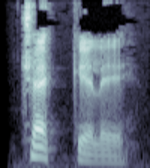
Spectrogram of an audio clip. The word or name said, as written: Cecchele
